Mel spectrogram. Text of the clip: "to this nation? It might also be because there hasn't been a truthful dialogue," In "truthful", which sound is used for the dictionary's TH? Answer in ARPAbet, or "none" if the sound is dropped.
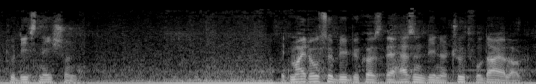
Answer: TH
